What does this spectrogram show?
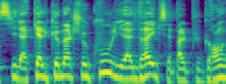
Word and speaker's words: Eli Drake: Alors qu'il a popularisé ses catchphrases et son personnage, et que désormais son nom ne se prononce plus Eli Drake mais bien Eli Drake, il obtient une nouvelle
